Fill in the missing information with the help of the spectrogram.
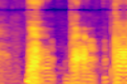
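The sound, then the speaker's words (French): At a workplace, a voice imitates fingers pressing very hard on MIDI keyboard keys, making three short, punchy vocal bursts in quick succession, each a clipped, rough syllable. “C'est le bruit des, doigts qui appuient super fort sur un clavier MIDI, mais on n'entend rien.”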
